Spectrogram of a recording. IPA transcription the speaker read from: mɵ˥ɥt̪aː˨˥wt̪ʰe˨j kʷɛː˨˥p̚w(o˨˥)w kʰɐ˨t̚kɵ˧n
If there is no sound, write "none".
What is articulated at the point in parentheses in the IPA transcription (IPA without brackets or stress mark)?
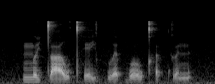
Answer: o˨˥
